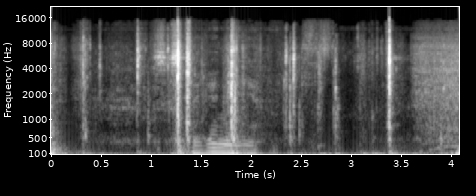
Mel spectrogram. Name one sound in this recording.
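A hand bumps and scrapes against a plastic panel.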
